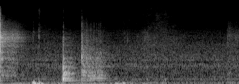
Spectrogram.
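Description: Small steel nail scissors and a spool of coated braid being put down and handled on a tabletop: a sharp clack at the start, then lighter knocks and rubbing that die away.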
